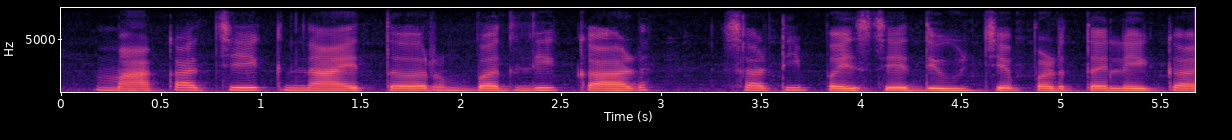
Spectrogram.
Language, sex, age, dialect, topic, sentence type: Marathi, male, 18-24, Southern Konkan, banking, question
